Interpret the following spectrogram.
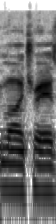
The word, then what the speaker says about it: Montrezl: i said ferocious slam the l is silent mantras are real with the ferocious slang why put the l in his name why if this is going to be montrez why put it hell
